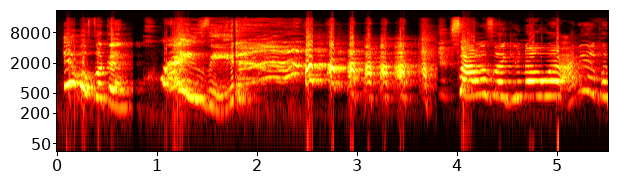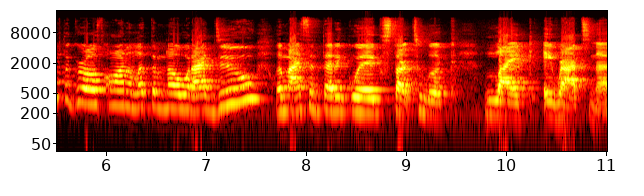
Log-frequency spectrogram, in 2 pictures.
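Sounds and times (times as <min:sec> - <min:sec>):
woman laughing: 0:01.8 - 0:04.0.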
